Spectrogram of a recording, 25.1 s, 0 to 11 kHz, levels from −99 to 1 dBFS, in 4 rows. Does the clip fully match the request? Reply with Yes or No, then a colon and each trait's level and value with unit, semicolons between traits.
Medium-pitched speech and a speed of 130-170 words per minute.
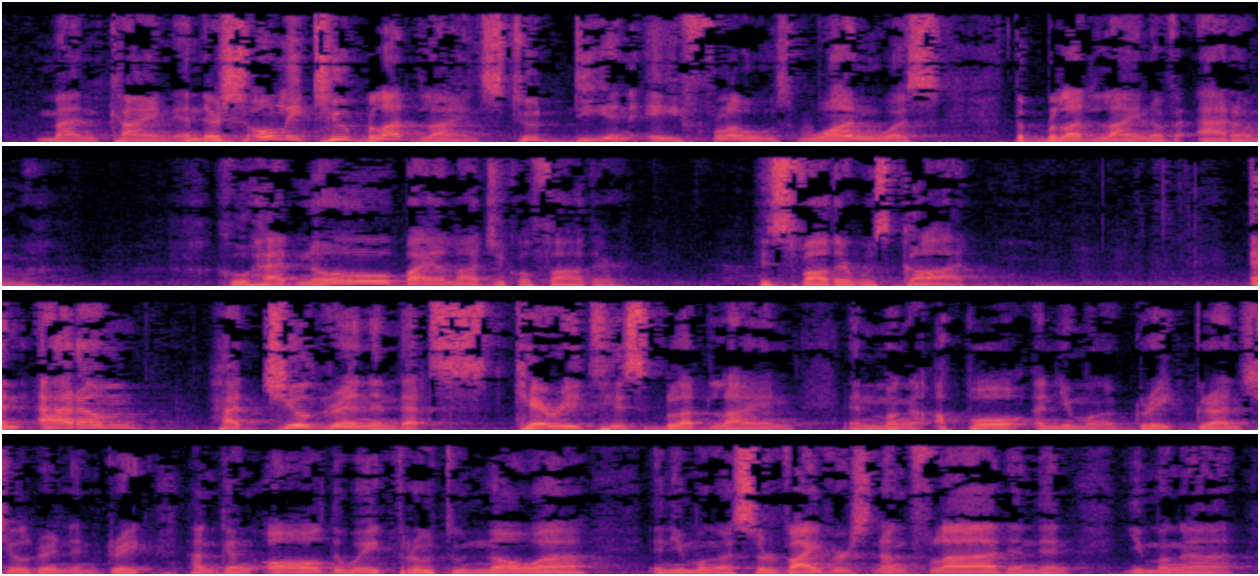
Yes: medium, 145 Hz; average, 140 wpm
